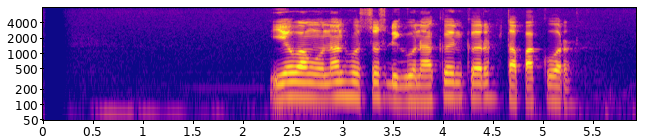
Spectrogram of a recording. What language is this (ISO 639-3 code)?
sun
